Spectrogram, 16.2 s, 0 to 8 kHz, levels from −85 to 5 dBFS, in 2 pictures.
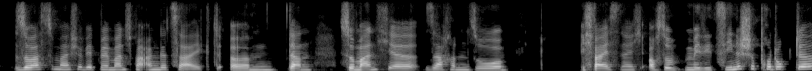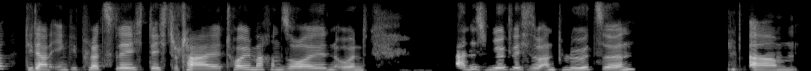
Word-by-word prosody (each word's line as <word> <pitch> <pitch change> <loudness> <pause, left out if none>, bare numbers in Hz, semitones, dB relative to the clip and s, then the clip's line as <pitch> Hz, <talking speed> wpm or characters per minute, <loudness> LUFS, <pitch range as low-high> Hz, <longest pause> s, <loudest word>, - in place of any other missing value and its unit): so 205 +4 +3
was 230 +1 +2
zum 250 - -10
Beispiel 235 +1 -4
wird 230 -1 -4
mir 220 - -3
manchmal 210 +1 -1
angezeigt. 210 - -2
Ähm, 180 +1 0
dann 185 0 +5 0.3
so 190 - +2
manche 190 0 +2
Sachen 195 +1 -3
so- 180 0 -1 0.7
ich - - -4
weiß 190 0 +4
nicht- 190 0 -10
auch 185 - +5
so 200 -2 -1
medizinische 200 +8 -1
Produkte, 270 +1 +2 0.2
die 195 - -7
dann 195 -1 +6
irgendwie 200 +1 -11
plötzlich 200 0 -1
dich 185 +2 -3
total 185 -1 +3
toll 215 +3 0
machen 215 -2 -4
sollen 190 +1 -1
und 165 0 -4 0.9
alles 220 -2 +2
Mögliche 205 0 -1
so 195 - -1
an - - 0
Blödsinn. 195 -1 -1 1.2
Ähm 175 -1 +3
195 Hz, 135 wpm, -24 LUFS, 185-215 Hz, 1.2 s, dann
